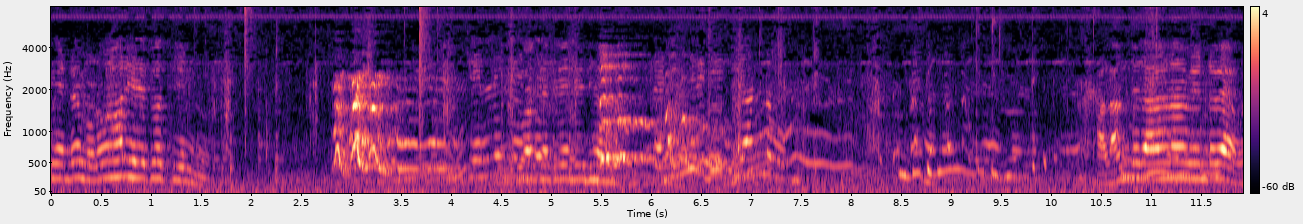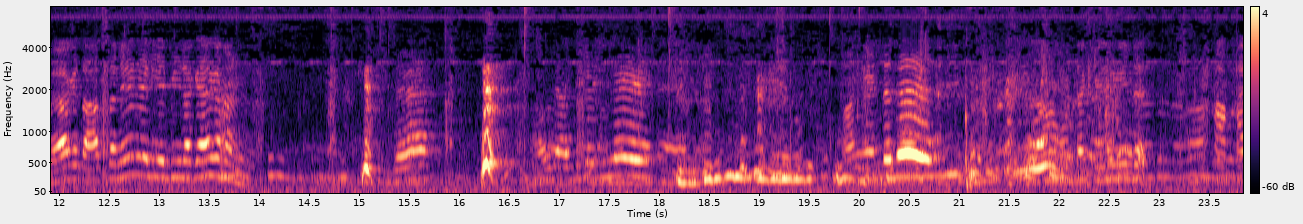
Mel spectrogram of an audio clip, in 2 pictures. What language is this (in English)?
Arabic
